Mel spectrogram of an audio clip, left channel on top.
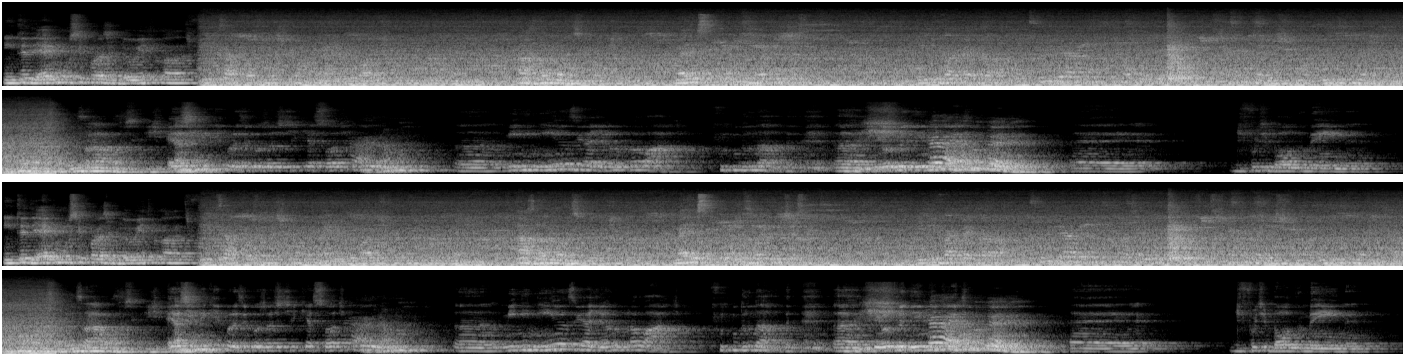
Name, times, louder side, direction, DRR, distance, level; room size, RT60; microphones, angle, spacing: voice 1, 0.0-4.8 5.1-6.3 6.7-8.1 9.1-10.0 10.4-16.0 17.4-18.1 22.4-24.2, equal, 25° right, -4 dB, 0.4 m, -19 dB
sound 1, 1.9-14.5, equal, 80° left, 1.0 m, -17 dB
voice 2, 5.1-5.6 6.7-8.0 14.6-15.1 15.7-18.0 18.5-20.7 21.2-24.2 24.7-25.5 26.3-27.6, right 2 dB, 85° right, 1 dB, 0.4 m, -24 dB
2.9 x 2.3 x 2.2 m, 1.3 s
head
